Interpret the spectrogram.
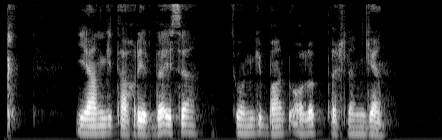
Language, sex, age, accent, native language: Uzbek, male, 25-34, Jizzax, Uzbek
